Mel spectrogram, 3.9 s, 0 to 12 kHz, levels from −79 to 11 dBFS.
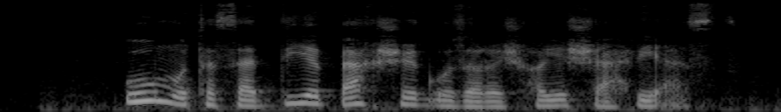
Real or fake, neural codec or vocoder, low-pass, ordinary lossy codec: real; none; 10.8 kHz; AAC, 64 kbps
